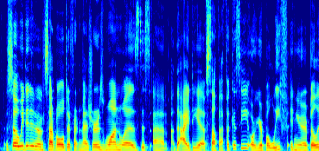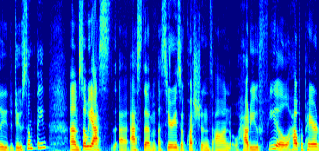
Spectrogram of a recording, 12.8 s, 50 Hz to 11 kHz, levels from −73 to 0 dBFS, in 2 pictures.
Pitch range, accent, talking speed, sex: 160-185 Hz, American, 200 wpm, female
